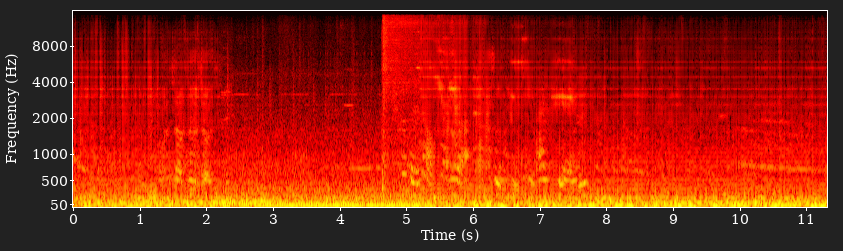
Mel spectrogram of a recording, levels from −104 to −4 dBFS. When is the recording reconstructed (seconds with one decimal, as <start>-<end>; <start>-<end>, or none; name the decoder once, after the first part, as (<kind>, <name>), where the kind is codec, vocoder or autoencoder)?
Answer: 0.0-2.2 (vocoder, BigVGAN v2); 5.2-11.3

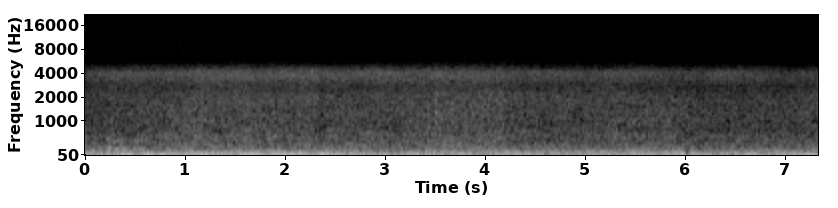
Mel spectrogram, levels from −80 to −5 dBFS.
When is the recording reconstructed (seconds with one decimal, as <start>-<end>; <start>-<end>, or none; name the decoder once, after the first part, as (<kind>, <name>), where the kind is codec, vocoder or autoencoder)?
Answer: 0.0-1.6 (vocoder, BigVGAN v2); 4.5-7.3

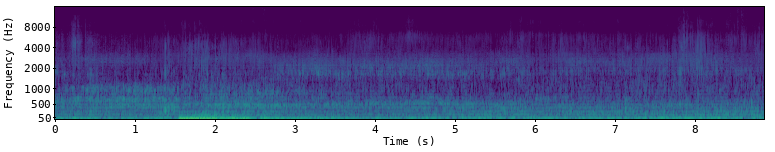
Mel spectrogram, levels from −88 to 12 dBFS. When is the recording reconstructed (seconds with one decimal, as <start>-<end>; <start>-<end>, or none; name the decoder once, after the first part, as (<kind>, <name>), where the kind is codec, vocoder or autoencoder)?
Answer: 0.0-8.9 (vocoder, BigVGAN v2)

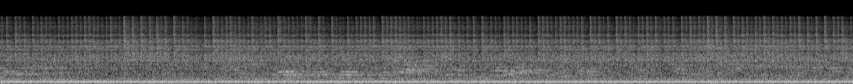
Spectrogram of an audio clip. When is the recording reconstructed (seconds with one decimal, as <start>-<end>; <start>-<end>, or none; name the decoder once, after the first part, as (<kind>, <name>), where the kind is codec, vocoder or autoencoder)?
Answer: 0.0-1.5 (vocoder, BigVGAN v2); 2.8-3.4; 4.2-4.7

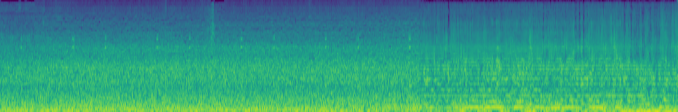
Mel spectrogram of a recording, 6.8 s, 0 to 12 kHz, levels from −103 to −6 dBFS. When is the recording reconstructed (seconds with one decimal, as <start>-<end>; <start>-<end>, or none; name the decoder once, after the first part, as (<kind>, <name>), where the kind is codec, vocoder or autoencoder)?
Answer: 4.2-6.8 (vocoder, BigVGAN v2)

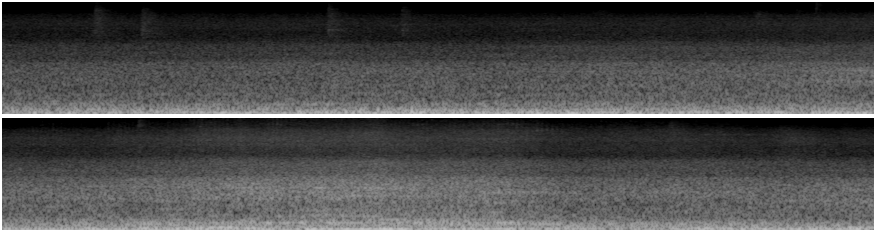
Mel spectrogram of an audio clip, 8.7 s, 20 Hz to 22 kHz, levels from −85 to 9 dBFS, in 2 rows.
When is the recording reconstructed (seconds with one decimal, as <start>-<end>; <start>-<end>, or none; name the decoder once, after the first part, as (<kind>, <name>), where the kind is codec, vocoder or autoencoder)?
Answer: 0.0-4.2 (vocoder, BigVGAN v2); 7.7-8.7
